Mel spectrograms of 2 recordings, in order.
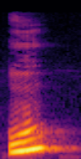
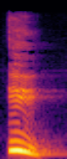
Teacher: Ou, tongue back. Ou, U, tongue pushing forward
